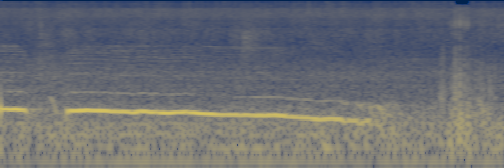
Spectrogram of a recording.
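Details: Ceiling fan winding down: loud steady hum dropping in pitch over a faint rattle; ceiling fan humming noise, cause unclear.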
